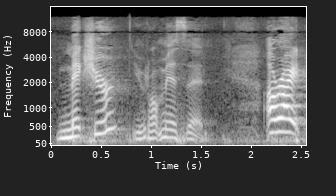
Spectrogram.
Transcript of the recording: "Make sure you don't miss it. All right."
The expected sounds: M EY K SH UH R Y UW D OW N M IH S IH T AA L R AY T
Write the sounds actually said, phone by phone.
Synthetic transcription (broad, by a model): M EY K SH UH R Y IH D OW N M IH S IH T AA L R AY T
